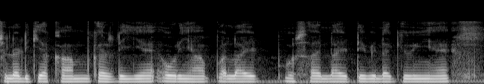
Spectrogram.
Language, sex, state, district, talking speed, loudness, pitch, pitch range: Hindi, male, Uttar Pradesh, Shamli, 200 wpm, -15 LUFS, 135 Hz, 130-135 Hz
